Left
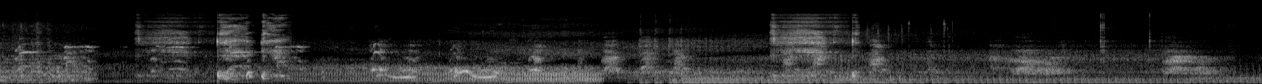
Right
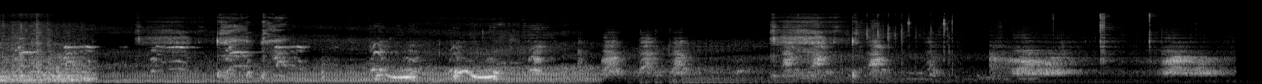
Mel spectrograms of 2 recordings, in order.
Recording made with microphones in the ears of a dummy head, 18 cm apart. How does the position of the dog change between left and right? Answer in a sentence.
In this clip you hear the dog stay put.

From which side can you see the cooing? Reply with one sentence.
You can hear the cooing on the right.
